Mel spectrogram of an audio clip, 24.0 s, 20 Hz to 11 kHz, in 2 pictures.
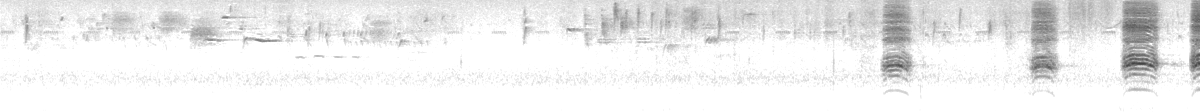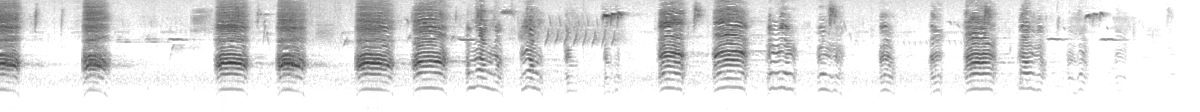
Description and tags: Crow cawing. Recorded with Rode NT3 and ZOOM H6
